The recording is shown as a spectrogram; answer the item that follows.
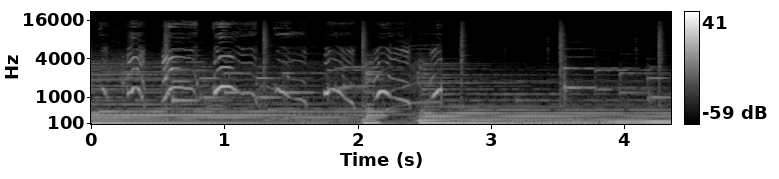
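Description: Puppy whimpering: a quick run of short, high whines in the first half, over steady background music.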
